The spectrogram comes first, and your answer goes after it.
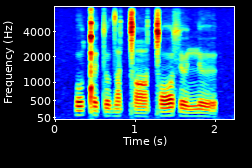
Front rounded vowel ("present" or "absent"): present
